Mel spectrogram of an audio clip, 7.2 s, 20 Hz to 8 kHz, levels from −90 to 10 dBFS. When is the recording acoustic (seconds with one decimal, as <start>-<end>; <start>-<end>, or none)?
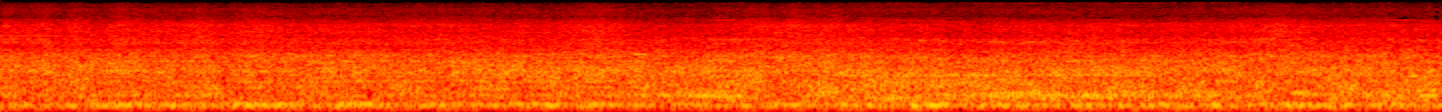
0.0-7.2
